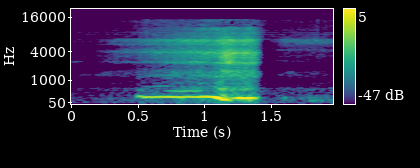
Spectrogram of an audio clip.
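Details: Snoring during sleep on a couch at 4:30 in the morning: a single drawn-out, buzzing sleep breath about one second long, rising to a snort at its end.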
